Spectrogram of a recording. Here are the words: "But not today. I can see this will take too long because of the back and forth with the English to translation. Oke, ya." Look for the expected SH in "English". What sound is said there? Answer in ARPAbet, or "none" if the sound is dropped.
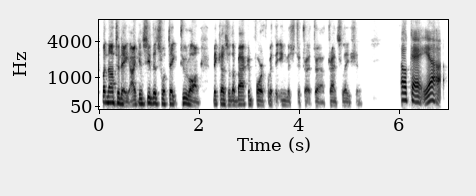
SH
